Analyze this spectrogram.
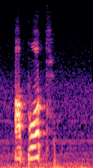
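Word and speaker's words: ἀποθνῄσκω: Como é que eu pronuncio nessa palavra o teta? Você faz um som do T mudo. Então você diz apote, nes, co, kappa, ômega, co. Então você diz apotnesco.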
